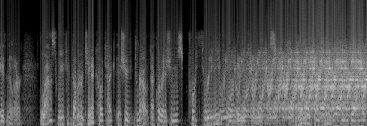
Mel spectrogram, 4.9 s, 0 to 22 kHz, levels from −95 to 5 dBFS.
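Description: From the start, a block size mismatch (truncated) drops the tail of every block, leaving a 188 Hz buzz and speech running 1.88 times fast at near-normal pitch, which fits reads of 256-sample blocks.

From 2.82 s to the end, feedback echo between two devices returns the speech roughly every 400 ms, with repeats building to about 11 dB above the speech instead of decaying.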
